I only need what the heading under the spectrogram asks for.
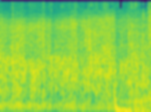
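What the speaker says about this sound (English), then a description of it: "can we please give a warm round of applause for Nat?" Audience applause for a panel moderator at a discussion event on consumer blame and ecosystem transformation, a dense steady wash of clapping through the whole moment, ending in a low rumble.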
